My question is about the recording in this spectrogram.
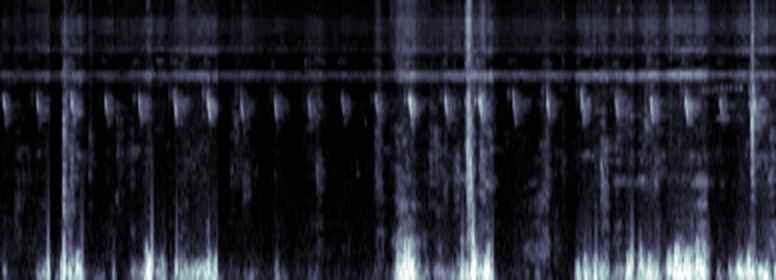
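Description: A steady string of short high chirps, about four a second, over a thin, steady high-pitched drone: forest birds and insects. Irregular low thumps and rumbles come in bunches, the loudest about four seconds in and again near the end.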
